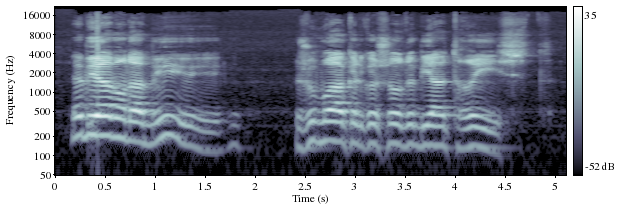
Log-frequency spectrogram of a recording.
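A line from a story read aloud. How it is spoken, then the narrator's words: Sighing. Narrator (French): Dymov lui disait, en poussant un soupir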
